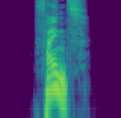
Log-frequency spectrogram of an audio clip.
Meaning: genitive singular of Feind
- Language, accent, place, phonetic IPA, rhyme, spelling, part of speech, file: German, Germany, Berlin, [faɪ̯nt͡s], -aɪ̯nt͡s, Feinds, noun, De-Feinds.ogg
